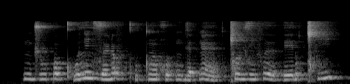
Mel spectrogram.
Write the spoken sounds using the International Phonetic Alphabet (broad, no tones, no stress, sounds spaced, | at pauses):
n d͡ʒ u ɠ ɔ kʷʼ ə l i l z ə ɳ ʌ f kʷʼ ɘ tʷ ɛ̃ χʷ ə ʔ ŋ ɡ ɛ ʔ ɠ ɛ̃ | ǀ u ɳ z i f ɘ | e ɾ u ǀʰ i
